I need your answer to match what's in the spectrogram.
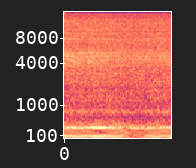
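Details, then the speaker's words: Car engine after refitting the leaking intake manifold, found with a doubled gasket on one side, long crank before starting: smooth, steady low hum with a constant tone and no hiss or ticking; running cleanly, normal running. "Yay, it's fixed! Hooray! Alright, I feel much better about that."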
